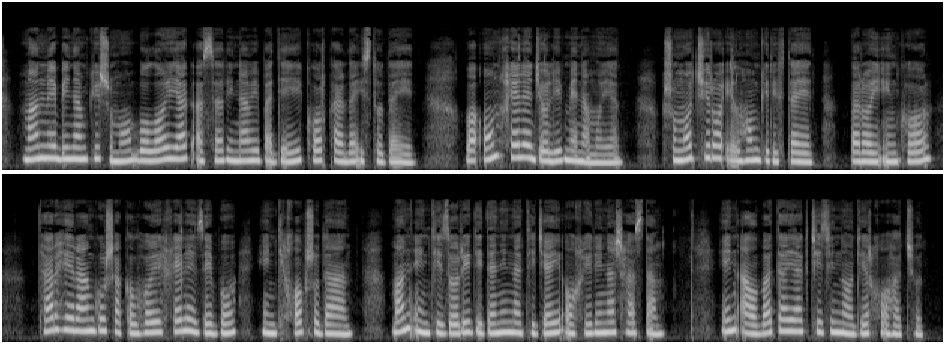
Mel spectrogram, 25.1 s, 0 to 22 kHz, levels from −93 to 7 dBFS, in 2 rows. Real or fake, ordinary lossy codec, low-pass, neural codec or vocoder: real; none; none; none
